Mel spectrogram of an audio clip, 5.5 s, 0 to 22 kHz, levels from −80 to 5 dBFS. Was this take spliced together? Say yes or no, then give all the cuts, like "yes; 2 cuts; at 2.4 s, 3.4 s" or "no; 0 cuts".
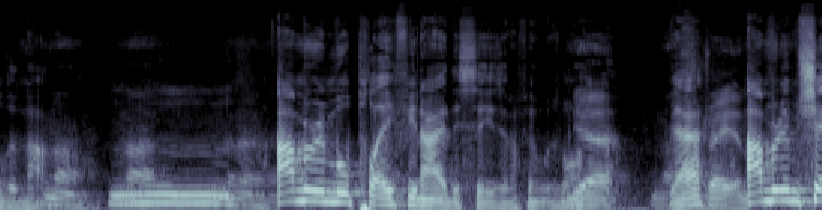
no; 0 cuts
